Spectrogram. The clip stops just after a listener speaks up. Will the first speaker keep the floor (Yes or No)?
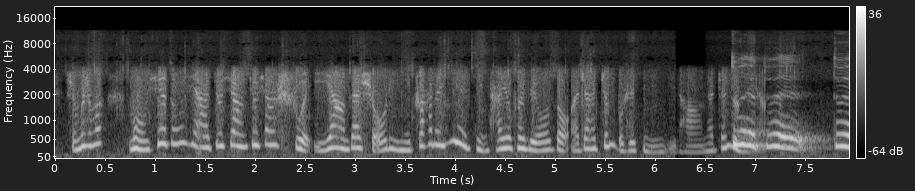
No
